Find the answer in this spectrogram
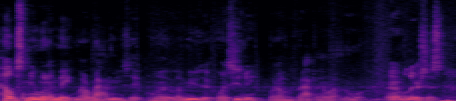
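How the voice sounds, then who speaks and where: Audible room echo surrounds the voice. A man speaks at a very deep, low pitch. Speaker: podcast host and rapper. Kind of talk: casual monologue commentary. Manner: fast; animated.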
